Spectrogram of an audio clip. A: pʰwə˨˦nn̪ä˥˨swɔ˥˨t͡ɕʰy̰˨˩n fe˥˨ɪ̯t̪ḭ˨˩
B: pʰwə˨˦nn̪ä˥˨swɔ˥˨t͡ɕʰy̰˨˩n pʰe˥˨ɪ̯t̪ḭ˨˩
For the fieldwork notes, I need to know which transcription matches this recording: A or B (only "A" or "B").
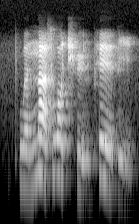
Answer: B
